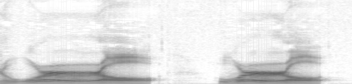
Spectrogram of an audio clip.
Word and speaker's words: world: 这个 w 是双唇碰撞发 w w w，后面那个 or 发 er er，后面还 l 发 o o，就是哦，明白了那个哦，所以放在一块是 world world，再加后面那个的，我们读一下 world world，哎。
